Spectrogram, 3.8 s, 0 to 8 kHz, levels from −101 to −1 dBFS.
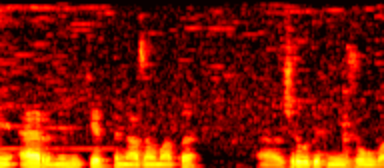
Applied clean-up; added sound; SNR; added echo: classical method Wiener filter.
